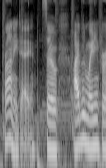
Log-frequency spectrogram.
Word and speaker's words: Ranidae: impression review of the Wilding rainy day or as it's probably pronounced in deand Ronnie day so I've been waiting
